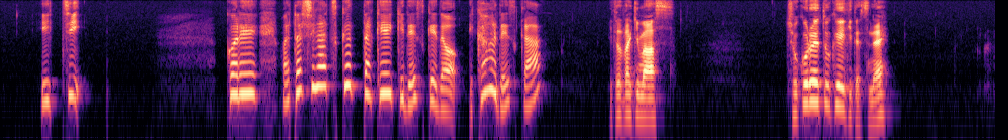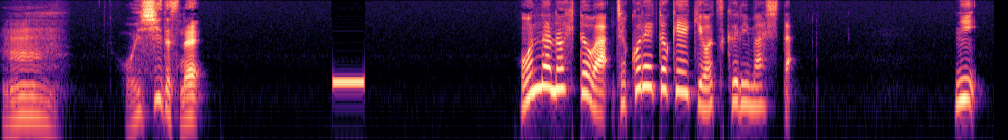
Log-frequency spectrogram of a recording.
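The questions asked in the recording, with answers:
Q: 女の人はチョコレートケーキを作りました。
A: ○(正しい)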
